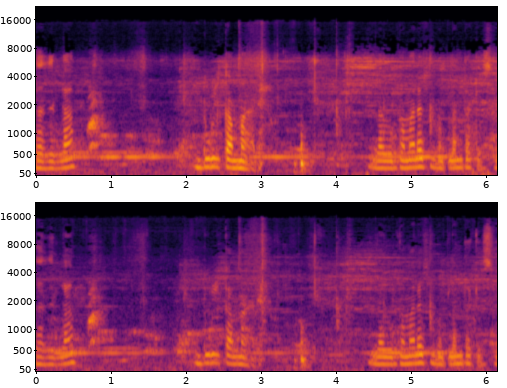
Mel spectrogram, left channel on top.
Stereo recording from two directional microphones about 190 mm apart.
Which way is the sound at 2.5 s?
5° left (ahead or behind).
